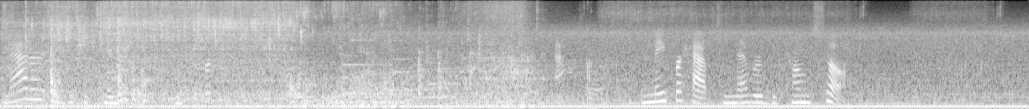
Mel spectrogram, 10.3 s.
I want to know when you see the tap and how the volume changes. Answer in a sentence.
The tap can be heard from 0.0 to 9.9 s, getting quieter.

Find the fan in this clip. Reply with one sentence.
The fan can be heard from 0.0 to 10.2 s.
